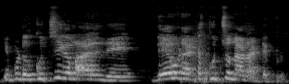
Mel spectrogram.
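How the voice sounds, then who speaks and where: A male pastor with a high voice preaches a sermon, telling stories and asking questions of his listeners. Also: expressive, quick pace, creaky, a bit bright. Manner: storytelling, asking the congregation questions.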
